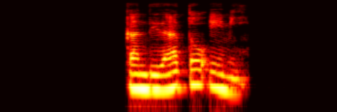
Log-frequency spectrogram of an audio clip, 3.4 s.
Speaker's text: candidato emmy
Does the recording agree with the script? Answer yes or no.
yes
